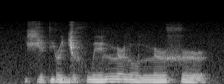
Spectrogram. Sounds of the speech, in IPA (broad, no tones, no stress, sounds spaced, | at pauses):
ç e t j ə˞ ɟ ə˞ x w e lː ə˞ l o lː ə˞ x ə˞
